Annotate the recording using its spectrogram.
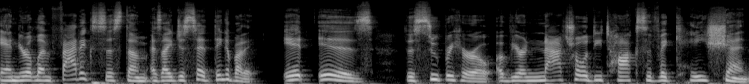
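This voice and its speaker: Recorded very cleanly against a silent background, a woman at medium pitch talks at a moderate pace in an animated tone, with very even loudness and ordinary pitch variation. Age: 50s. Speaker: wellness podcast co-host. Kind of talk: casual chat. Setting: studio.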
